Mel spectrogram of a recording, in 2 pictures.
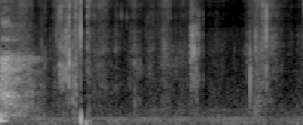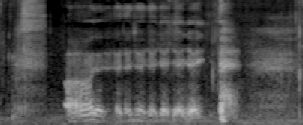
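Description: A gloved hand rustles through dry, low plants.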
